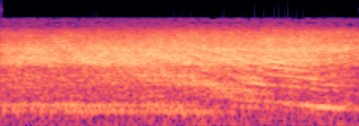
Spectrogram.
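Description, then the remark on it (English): A propeller airplane's engine drones steadily and loudly for the whole stretch, its pitch shifting slightly as it seems to pass overhead, with no voices. An unidentified plane flying over the Pacific coast, heading inland. “When an unidentified plane was spotted flying over the Pacific coast, heading inland, neither Hop Harrigan nor his mechanic pal Tank Tinker, assigned to track it down, imagined what they were letting themselves in for.”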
